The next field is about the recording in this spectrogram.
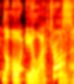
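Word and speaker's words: Eelektross: form of the powerful electross finally to represent um actually it's pronounced electros not Electro no Electro LL ability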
